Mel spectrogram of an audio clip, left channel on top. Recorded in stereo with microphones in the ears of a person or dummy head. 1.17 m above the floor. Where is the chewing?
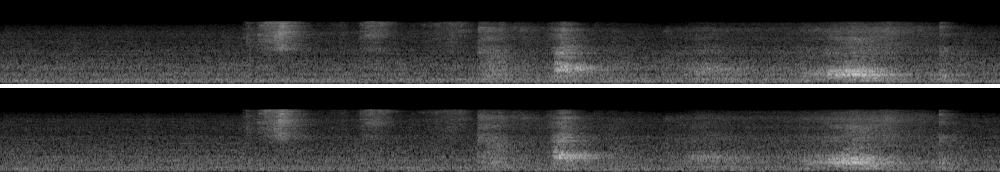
10° right (ahead or behind), 1.5 m.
